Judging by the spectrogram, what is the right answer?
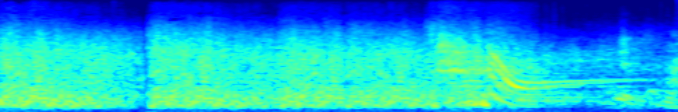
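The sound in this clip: A rapid, loud burst of gunshots in a firefight, dense and overlapping with no clear gaps. A sharp falling whine like a ricochet cuts through near the end, with no voices.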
